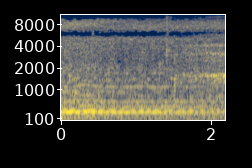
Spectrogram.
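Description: Autel EVO II Dual 640T V3 quadcopter drone's propellers humming just after lift-off, a steady pitched hum that fades slightly as it climbs away.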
